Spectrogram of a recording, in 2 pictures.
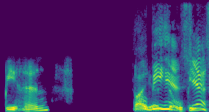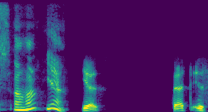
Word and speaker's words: Behance: There is a website called, I don't even know whether I pronounced this correctly, Behance. Behance, yes.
